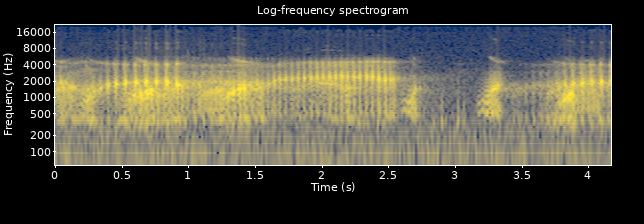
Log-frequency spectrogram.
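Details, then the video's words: Forest pond frogs, iPhone 14 Pro plus Shure MV88+ recording: a long continuous pulsed trill dominates, followed by a pause and a few short croaks, other frogs faint behind. "Frog Sounds at a Forest Pond"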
